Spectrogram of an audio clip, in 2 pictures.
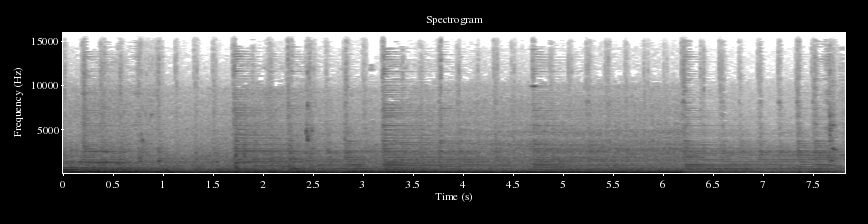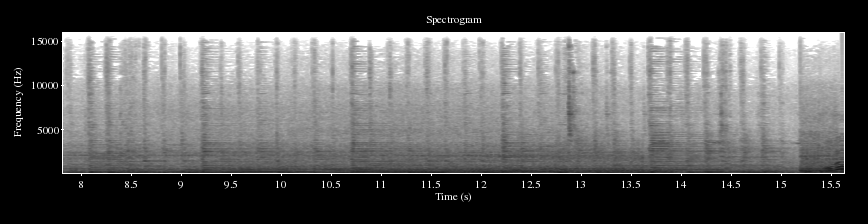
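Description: A Honda Transalp 650 motorcycle overtakes a Ferrari on an alpine road, its loud steady engine roar and wind noise dropping partway through as the pass completes.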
